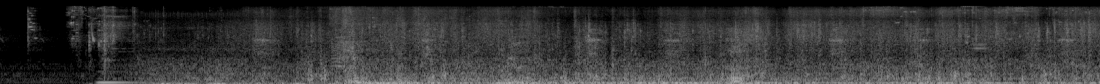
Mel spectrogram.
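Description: Footsteps rustle through tall grass outdoors.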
